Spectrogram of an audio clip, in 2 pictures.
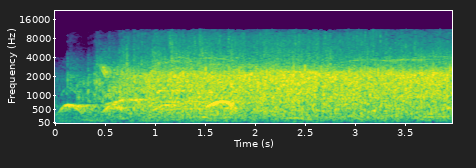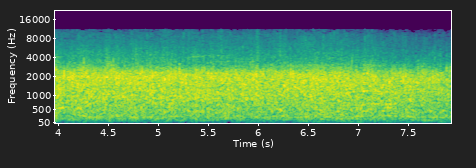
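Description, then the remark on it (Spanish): An audience breaks into loud, steady applause that swells almost immediately and keeps going without letup for several seconds, with a brief voice audible right at the start. “Esto que ustedes están haciendo, yo los aplaudo.”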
